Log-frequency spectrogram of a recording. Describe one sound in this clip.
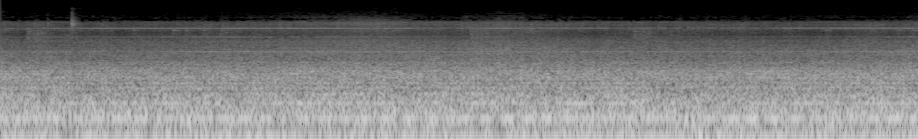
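Tyres roll along the road with a steady rumble.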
